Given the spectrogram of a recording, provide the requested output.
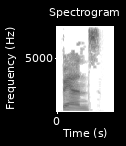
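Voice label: "bands", British English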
